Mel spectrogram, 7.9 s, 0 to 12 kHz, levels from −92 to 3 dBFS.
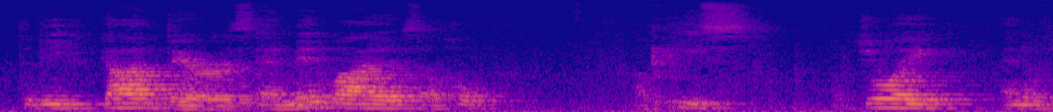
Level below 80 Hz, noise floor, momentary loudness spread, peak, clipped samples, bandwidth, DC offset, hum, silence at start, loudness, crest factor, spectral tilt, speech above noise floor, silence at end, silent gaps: -68 dBFS; -64 dBFS; 21 LU; -20 dBFS; under 0.1%; 11.5 kHz; under 0.1%; none; 0.05 s; -38 LUFS; 18 dB; -7.5 dB/octave; 27 dB; 0 s; none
